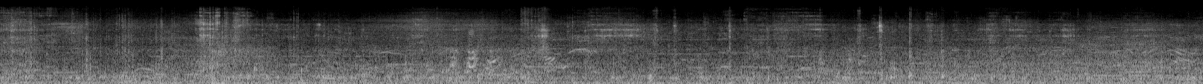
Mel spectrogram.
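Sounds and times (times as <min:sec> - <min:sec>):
ice skates scraping: 0:00.0 - 0:12.0.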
